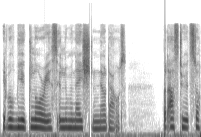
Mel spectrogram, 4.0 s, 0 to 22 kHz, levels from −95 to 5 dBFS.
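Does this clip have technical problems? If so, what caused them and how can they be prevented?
Yes. Three blocks of digital silence cut this speech at 0.89 s, 2.31 s and 3.28 s, lasting 1, 5.8 and 8.7 ms. The output buffer likely went unfilled in time, and the 5.8 ms block fits a 256-sample buffer. Unlike a codec gap, each drop is instant, with no fade. A larger buffer or a higher-priority audio thread would prevent them.

A gap at a join of encoded pieces opens from 1.78 to 1.82 s, about 37 ms. Two separately encoded pieces were joined with the encoder's start delay and end padding still in place. This hole is longer than the dropouts, and its edges are smeared rather than clicking. Trimming encoder delay and padding, or encoding continuously, would prevent it.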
